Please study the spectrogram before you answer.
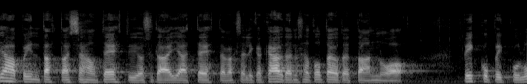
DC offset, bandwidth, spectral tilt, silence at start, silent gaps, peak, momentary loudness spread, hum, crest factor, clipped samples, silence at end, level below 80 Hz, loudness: under 0.1%; 13 kHz; -5 dB/octave; 0 s; none; -8 dBFS; 8 LU; none; 20 dB; under 0.1%; 0 s; -66 dBFS; -28 LUFS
